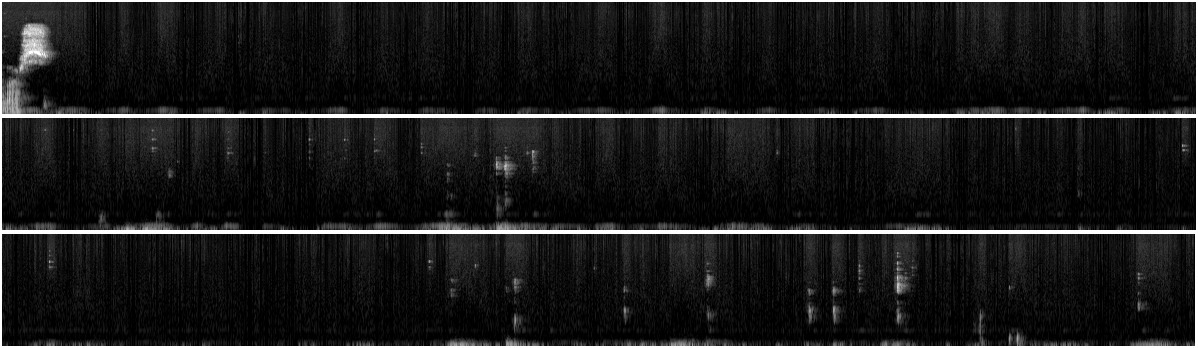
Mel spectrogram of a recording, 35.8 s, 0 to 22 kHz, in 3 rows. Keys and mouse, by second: 12.4-14.8 middle drag, 13.8-18.8 right drag, 16.9 ctrl+l, 19.2 a, 19.7-22.0 right drag, 20.8-22.6 drag, 22.6 a, 23.6-26.0 right drag, 28.1-29.8 right drag, 29.0 ctrl+l, 30.0 a, 30.8 KP_0, 31.9 a, 32.1 a, 32.7 ctrl+s.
